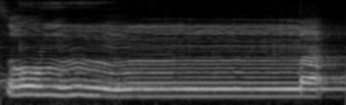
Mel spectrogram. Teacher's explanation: ثم ثا ہے تو ثا کی آواز بہت ہی باریک ہوتی ہے، ہلکی ہوتی ہے۔ ثم اس طرح، میم مشدد ہے تو غنہ کریں گے میم میں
